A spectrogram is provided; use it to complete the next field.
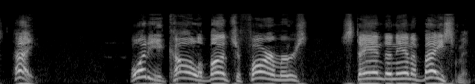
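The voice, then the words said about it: Sonny Perdue impression, cornpone Southern accent. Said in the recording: “he's got his cornpone accent”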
